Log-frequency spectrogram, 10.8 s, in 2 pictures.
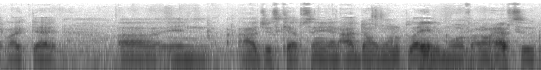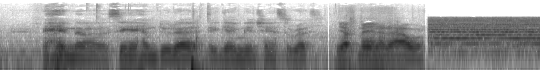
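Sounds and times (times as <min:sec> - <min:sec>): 
speech: 0:00.1 - 0:09.8
game horn blast at a playoff game: 0:09.7 - 0:10.8.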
